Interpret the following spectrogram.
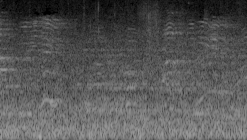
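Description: Short, high-pitched calls and shouts of children's voices, twice, over a steady low rumble of open-air background noise.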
